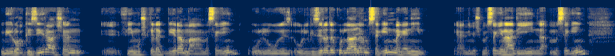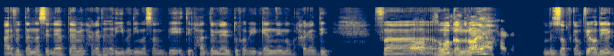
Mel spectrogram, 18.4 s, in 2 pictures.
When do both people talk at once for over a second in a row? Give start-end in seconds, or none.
15.4-16.7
